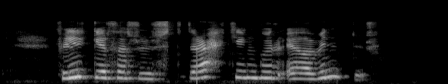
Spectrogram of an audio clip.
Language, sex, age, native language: Icelandic, male, 11, Icelandic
